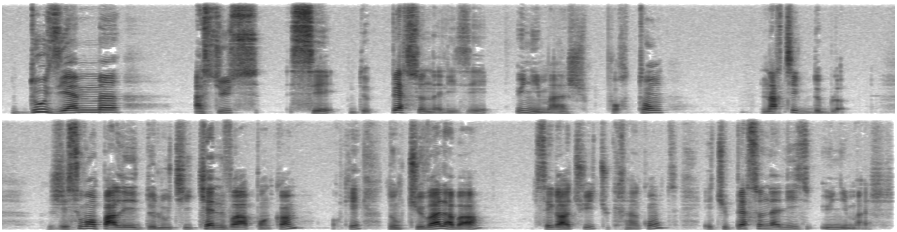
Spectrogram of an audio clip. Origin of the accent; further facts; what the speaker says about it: China; moved away; en retournant en Chine, euh, donc euh, Chine continentale, hein, ça faisait allez, 4 ans que j'étais pas retourné dans ma ville natale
